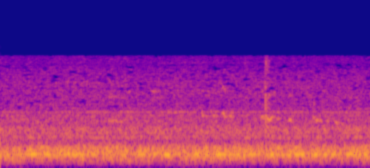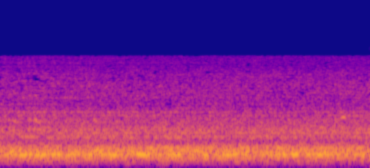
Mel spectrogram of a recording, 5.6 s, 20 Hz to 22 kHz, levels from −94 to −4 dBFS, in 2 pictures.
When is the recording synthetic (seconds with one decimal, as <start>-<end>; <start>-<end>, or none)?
0.0-3.0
